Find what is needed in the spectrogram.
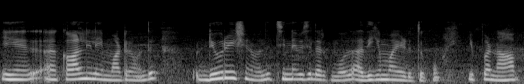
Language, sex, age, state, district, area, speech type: Tamil, female, 18-30, Tamil Nadu, Perambalur, rural, spontaneous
